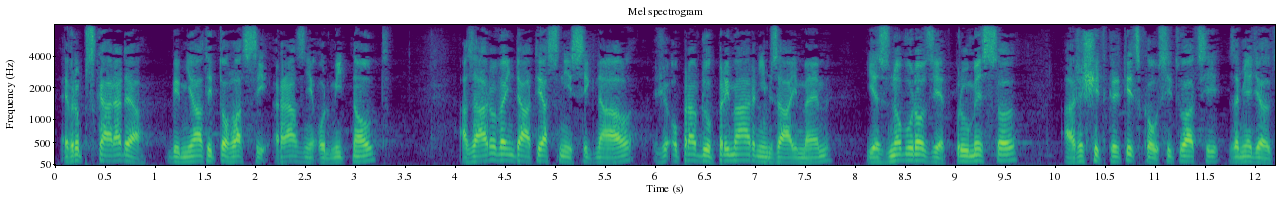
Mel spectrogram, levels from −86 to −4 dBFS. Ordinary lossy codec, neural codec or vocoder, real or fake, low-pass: none; none; real; none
